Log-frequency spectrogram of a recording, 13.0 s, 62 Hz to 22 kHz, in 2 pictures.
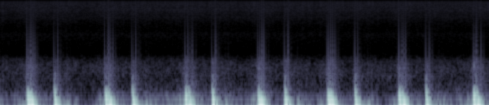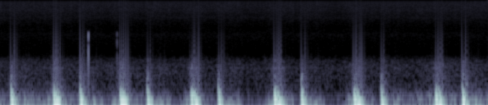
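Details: Full heart auscultation through a stethoscope on a male, recorded either sitting at a desk or lying in bed: a regular heartbeat at about 64 a minute with a clear lub-dub and no added sounds, normal heart sounds.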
